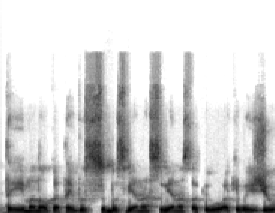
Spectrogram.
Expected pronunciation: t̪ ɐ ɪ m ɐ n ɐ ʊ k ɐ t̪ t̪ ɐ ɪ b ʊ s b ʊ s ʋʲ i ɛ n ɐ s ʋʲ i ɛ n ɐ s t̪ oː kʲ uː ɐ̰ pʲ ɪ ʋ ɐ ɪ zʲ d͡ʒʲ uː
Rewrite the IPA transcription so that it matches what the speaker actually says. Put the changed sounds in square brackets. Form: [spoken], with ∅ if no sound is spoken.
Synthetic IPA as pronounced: t̪ ɐ ɪ m ɐ n ɐ ʊ k ɐ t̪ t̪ ɐ ɪ b ʊ s b ʊ s ʋʲ i ɛ n ɐ s ʋʲ i ɛ n ɐ s t̪ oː kʲ uː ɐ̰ [kʲ] ɪ ʋ ɐ ɪ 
